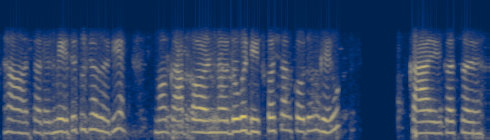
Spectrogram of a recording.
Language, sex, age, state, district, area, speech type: Marathi, female, 18-30, Maharashtra, Nashik, urban, conversation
